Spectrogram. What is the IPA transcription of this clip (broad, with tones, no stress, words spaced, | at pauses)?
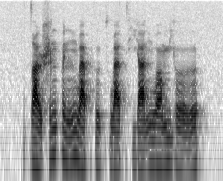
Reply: t̪ɑ˨˩ʊ̯ʂə˥npə˧˥n n̪wä˧˥pʰu˧˥t̪ʰwä˧˥ t̪ʰjä˧˥ n̪wɔ˧˥mjo˨˩˦ʊ̯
